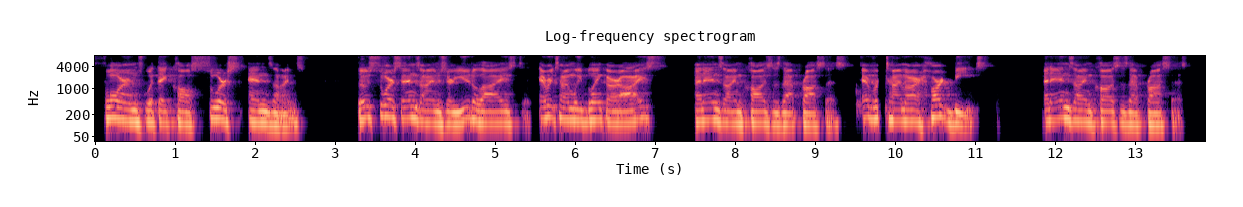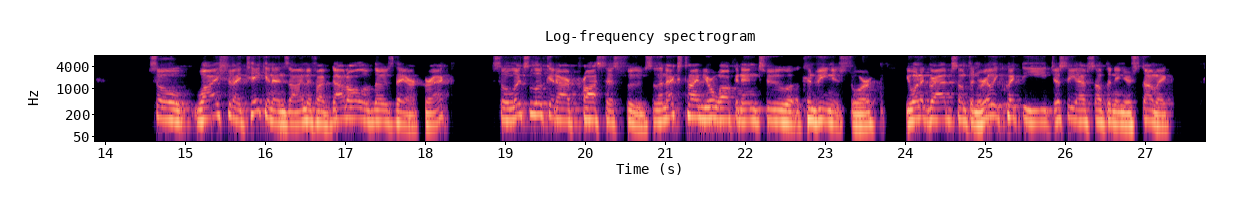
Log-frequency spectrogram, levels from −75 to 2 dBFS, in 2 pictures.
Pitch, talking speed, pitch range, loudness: 130 Hz, 175 wpm, 120-150 Hz, -18 LUFS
